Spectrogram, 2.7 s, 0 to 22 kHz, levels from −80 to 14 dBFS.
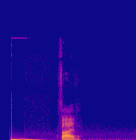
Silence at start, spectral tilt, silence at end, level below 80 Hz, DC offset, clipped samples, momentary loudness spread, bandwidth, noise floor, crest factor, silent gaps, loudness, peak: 0.2 s; -6.5 dB/octave; 1.15 s; -28 dBFS; under 0.1%; under 0.1%; 15 LU; 10.5 kHz; -57 dBFS; 16 dB; none; -19 LUFS; 0 dBFS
